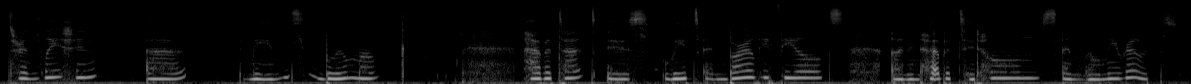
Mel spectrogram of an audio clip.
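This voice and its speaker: A woman whispering an ASMR reading in a soft, gentle voice, with light giggles between passages. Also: high voice, steady tone, extremely slow, rough recording. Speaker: ASMR host.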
